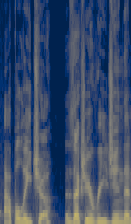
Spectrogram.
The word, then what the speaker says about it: Appalachia: six and yeah I know it looks like Appalachia but in reality it's pronounced Appalachia and that's pretty much it predominantly I just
